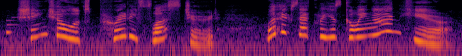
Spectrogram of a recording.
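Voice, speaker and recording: A woman voicing a tiny, excitable fairy-like companion girl who talks in a blunt, nosy way. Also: extremely high pitch, unhurried, exaggerated voice. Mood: chirpy. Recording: noisy game audio.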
